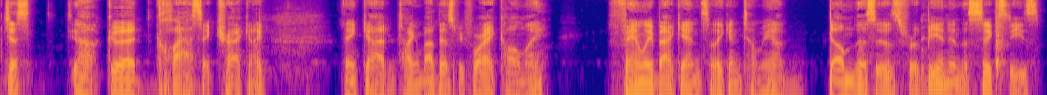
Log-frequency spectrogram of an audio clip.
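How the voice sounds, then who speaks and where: A man's voice: low-pitched, level tone, moderate pace, creaky. A man chatting casually and enthusiastically as a podcast host, rambling like a devoted fan through an episode review.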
